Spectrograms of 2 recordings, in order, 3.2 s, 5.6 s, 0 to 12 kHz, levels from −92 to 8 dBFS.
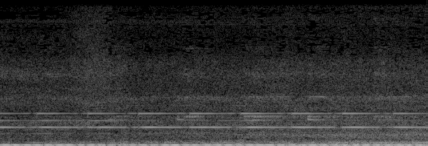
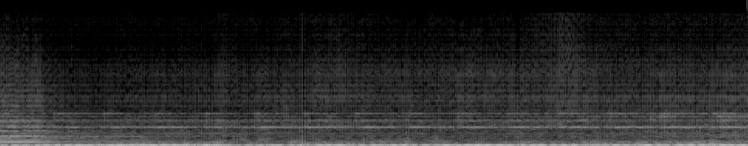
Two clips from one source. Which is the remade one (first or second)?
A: second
